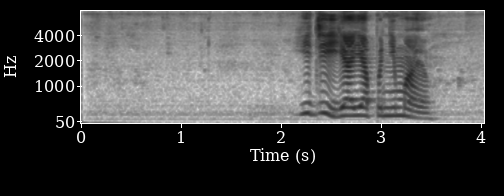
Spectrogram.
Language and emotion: Russian, neutral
